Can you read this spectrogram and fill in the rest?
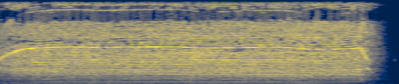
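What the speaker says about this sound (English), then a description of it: "just drill a little hole straight down so that I can screw this in" A power drill whirs at a steady high pitch for about four seconds, close and loud, then winds down abruptly.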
